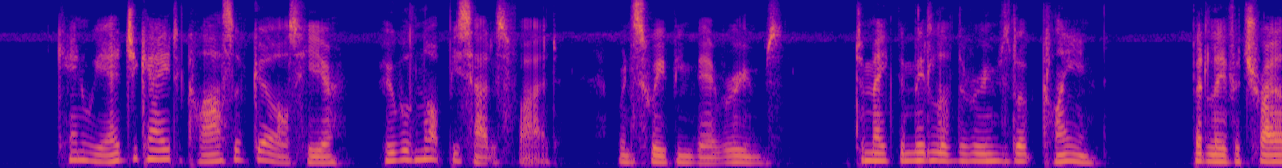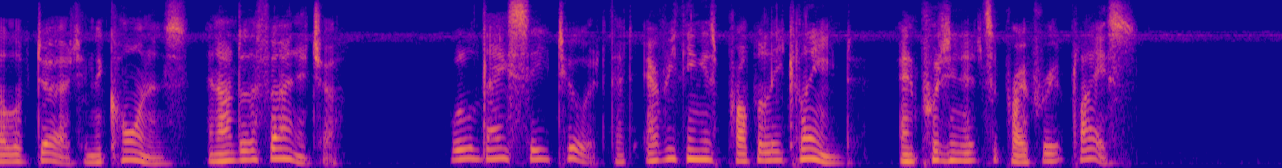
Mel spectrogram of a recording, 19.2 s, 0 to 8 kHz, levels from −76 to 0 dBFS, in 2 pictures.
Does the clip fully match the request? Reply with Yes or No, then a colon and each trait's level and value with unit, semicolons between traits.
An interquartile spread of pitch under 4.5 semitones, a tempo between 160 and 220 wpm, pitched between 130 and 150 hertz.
No: average, 4.8 semitones; average, 180 wpm; low, 135 Hz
